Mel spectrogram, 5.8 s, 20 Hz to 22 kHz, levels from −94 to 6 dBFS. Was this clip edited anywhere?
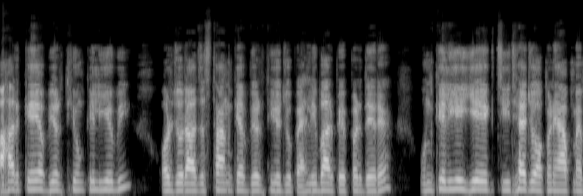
no; 0 cuts

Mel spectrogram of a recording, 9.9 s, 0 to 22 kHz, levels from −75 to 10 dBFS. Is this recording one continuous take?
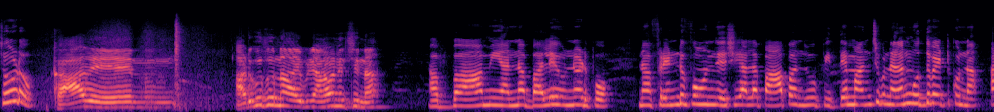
yes; 0 cuts

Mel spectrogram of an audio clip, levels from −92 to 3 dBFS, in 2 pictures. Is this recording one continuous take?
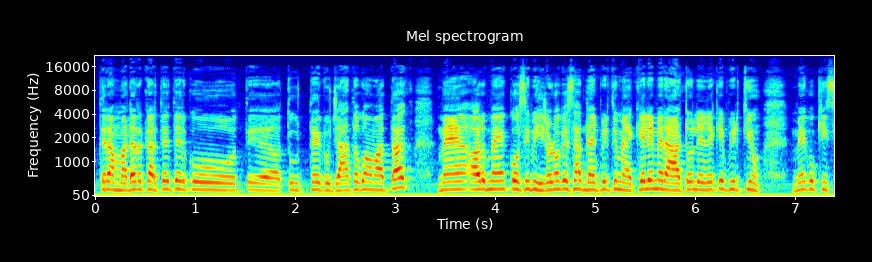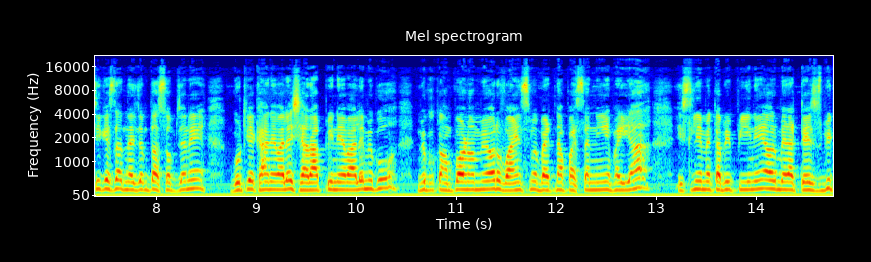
yes; 0 cuts

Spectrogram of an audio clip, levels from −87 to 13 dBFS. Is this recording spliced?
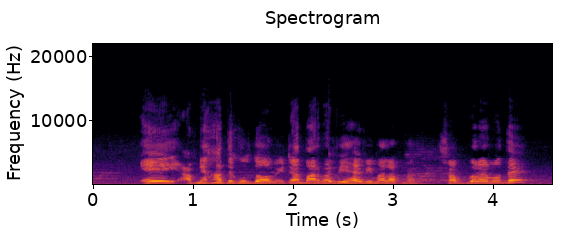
yes; 1 cut; at 2.4 s

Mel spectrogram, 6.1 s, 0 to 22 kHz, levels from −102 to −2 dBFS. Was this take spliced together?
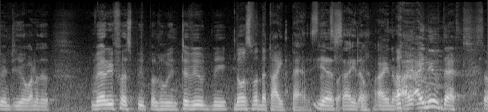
no; 0 cuts

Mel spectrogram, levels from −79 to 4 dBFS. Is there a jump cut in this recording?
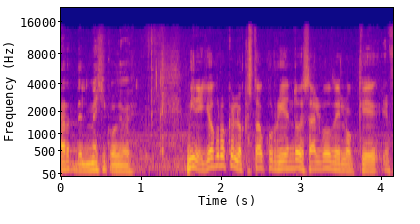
yes; 1 cut; at 1.9 s

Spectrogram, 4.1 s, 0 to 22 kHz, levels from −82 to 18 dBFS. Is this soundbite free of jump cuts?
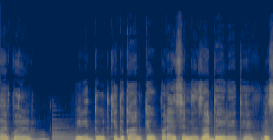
yes; 0 cuts

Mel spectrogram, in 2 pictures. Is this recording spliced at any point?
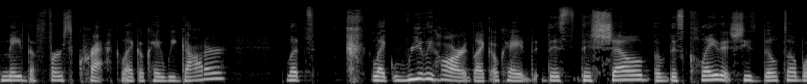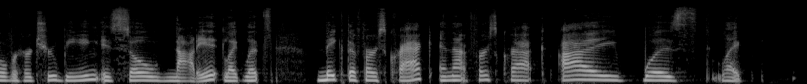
no; 0 cuts

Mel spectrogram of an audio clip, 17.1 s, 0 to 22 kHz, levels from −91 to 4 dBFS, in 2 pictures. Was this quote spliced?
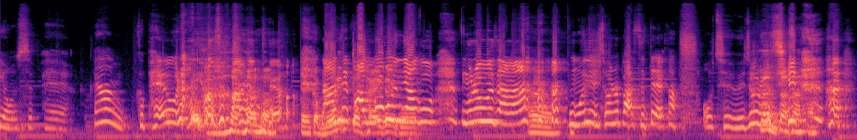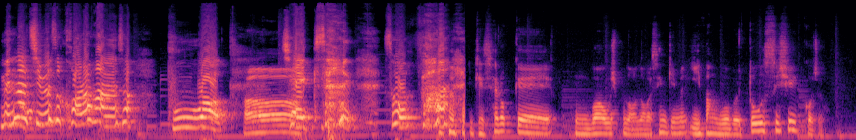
yes; 3 cuts; at 3.0 s, 5.6 s, 13.2 s

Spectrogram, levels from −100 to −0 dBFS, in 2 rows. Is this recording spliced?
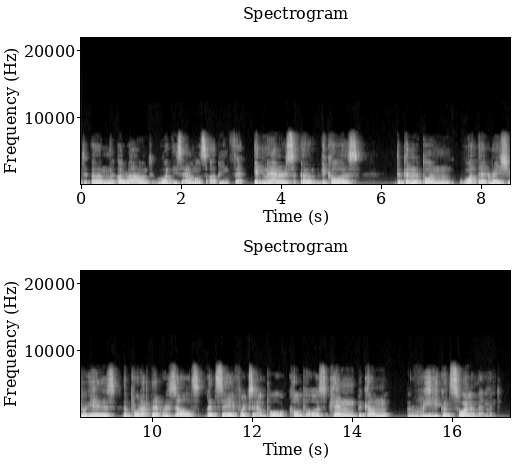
yes; 4 cuts; at 3.3 s, 7.5 s, 9.3 s, 13.5 s

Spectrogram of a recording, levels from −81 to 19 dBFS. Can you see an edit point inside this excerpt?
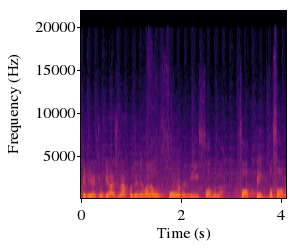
yes; 1 cut; at 3.0 s

